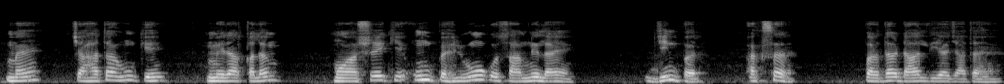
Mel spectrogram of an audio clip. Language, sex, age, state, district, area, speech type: Urdu, male, 18-30, Delhi, North East Delhi, rural, spontaneous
